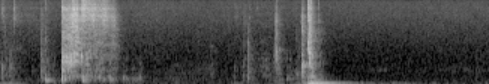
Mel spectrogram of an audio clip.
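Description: Indoor handling noises: a few short knocks, a rustling clatter about a second in, then a heavy thud with a low boom a little after four seconds in.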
